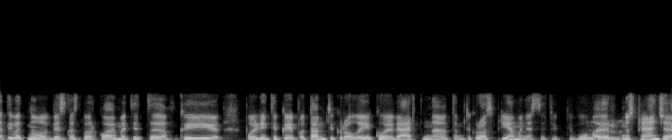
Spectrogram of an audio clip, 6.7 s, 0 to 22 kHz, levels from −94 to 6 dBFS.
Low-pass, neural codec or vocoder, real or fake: 7.2 kHz; none; real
